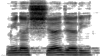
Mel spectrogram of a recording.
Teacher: نون کو شین کے ساتھ ملانا ہے، شین کے اوپر تشدید زور دیں گے، جیم کو نرم سے ادا کریں گے، را کو باریک ادا کریں گے.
